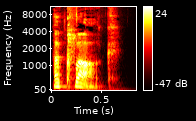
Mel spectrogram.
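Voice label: "o clock", English, British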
